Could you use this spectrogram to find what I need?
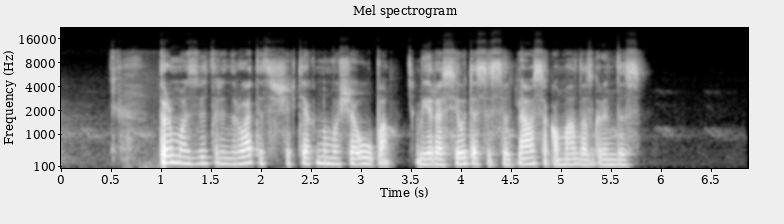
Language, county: Lithuanian, Kaunas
